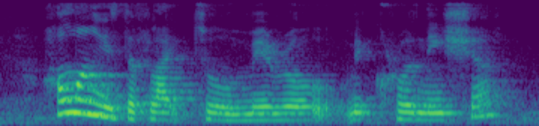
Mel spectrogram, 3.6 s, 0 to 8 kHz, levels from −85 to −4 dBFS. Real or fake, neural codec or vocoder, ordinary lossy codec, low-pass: real; none; none; 7.2 kHz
